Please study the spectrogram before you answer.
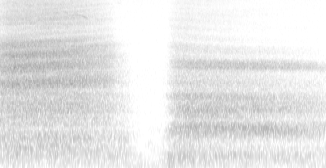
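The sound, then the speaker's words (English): Slow, deep breathing is heard as a long, airy, hissing breath that fades into a brief pause, followed by another long, steady breath. The sound is soft and has no talk over it. “There's no reason you can't start right now. Breathe.”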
